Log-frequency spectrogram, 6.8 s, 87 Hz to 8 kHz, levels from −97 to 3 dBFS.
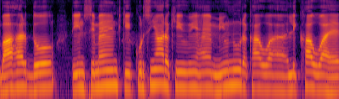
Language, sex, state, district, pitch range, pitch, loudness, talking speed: Hindi, male, Uttar Pradesh, Hamirpur, 140-155 Hz, 150 Hz, -27 LUFS, 125 wpm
